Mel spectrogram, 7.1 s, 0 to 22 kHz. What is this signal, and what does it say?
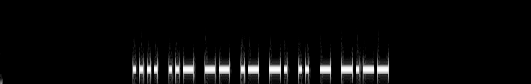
Morse code, heard as a keyed tone, about 25 wpm, 700 Hz. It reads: HUMANITY
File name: 8 Letter Words - First 3 Letters Given - 25wpm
